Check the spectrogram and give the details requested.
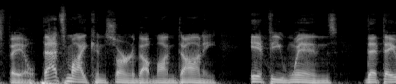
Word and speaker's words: Mamdani: Like I can Mandani.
